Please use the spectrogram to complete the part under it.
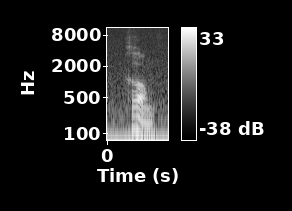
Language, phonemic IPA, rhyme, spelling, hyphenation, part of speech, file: Dutch, /xroːm/, -oːm, chroom, chroom, noun, Nl-chroom.ogg
- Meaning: chromium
